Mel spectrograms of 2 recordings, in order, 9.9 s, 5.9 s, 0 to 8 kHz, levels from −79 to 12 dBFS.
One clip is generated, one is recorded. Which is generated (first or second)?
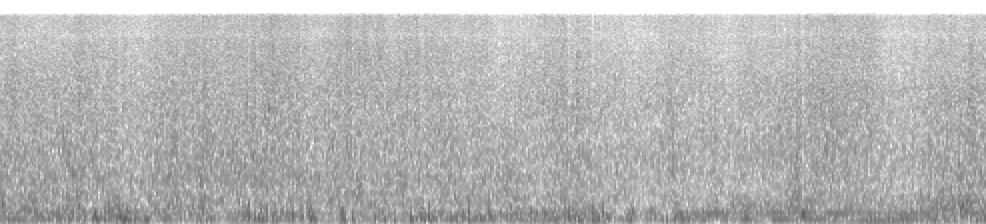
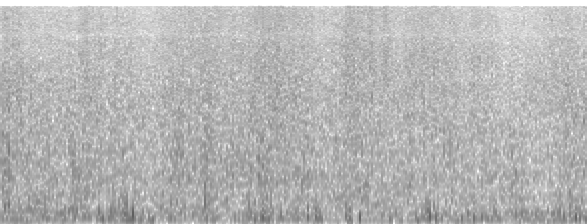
second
